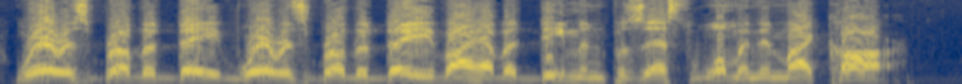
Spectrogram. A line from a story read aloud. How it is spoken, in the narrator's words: A sister in the Lord came running into the kitchen shouting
